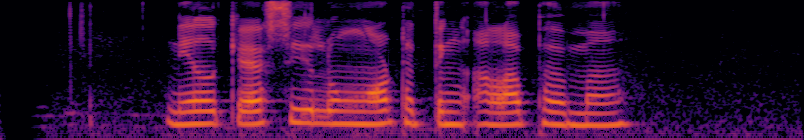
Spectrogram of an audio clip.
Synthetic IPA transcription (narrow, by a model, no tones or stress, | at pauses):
nilkɛsiluŋɔɖ̥a̤t̪əŋalab̥a̤ma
